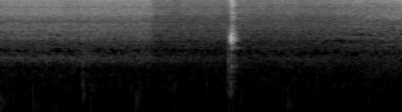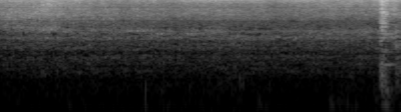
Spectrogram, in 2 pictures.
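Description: Foraged forest mushrooms drop into a hot pan in a village kitchen, setting off a steady, moderate hiss of sizzling that holds on after a couple of sharp clicks, with no talking.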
